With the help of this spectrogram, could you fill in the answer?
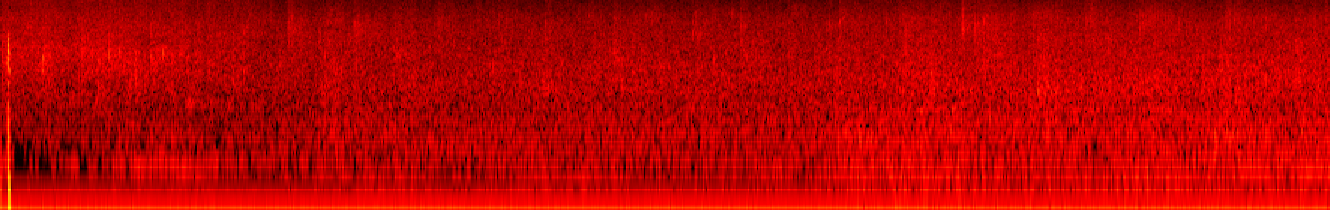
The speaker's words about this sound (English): And the shower scene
